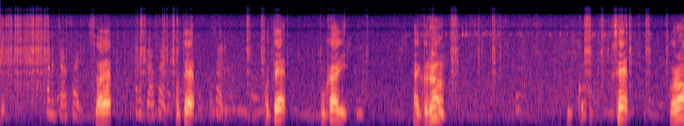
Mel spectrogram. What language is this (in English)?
Japanese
